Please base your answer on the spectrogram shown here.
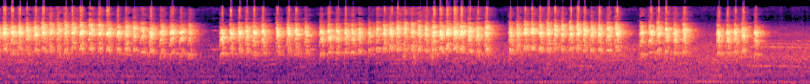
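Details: A female grey-cheeked bulbul gives loud, harsh, rapidly pulsed chattering bursts, each lasting about two seconds, possibly calling to a male.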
